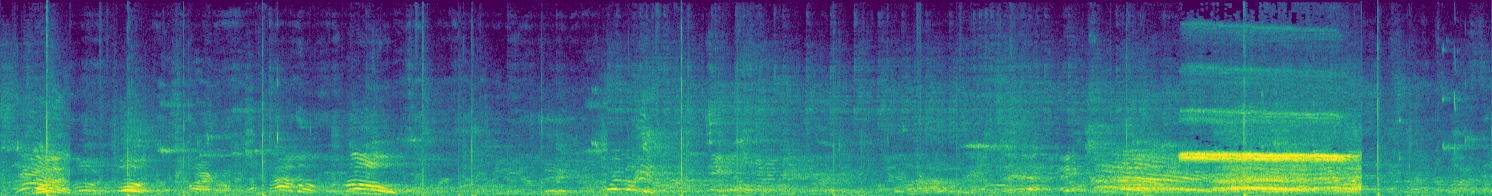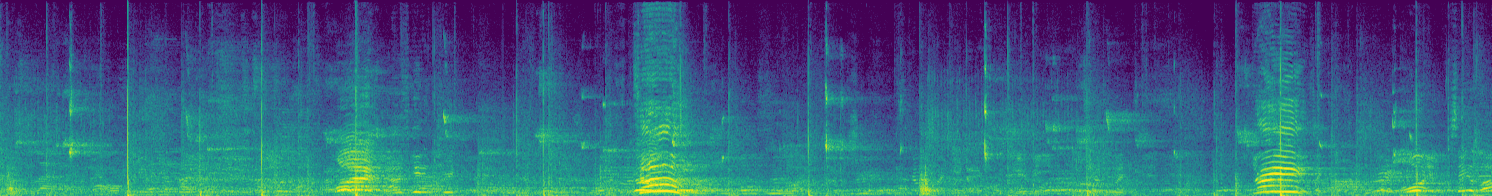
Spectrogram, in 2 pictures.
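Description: Basketballs bouncing on a hardwood gym floor during shooting practice, with short sneaker squeaks and players' voices echoing in a large hall. About halfway through, a loud steady high tone lasts over a second.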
